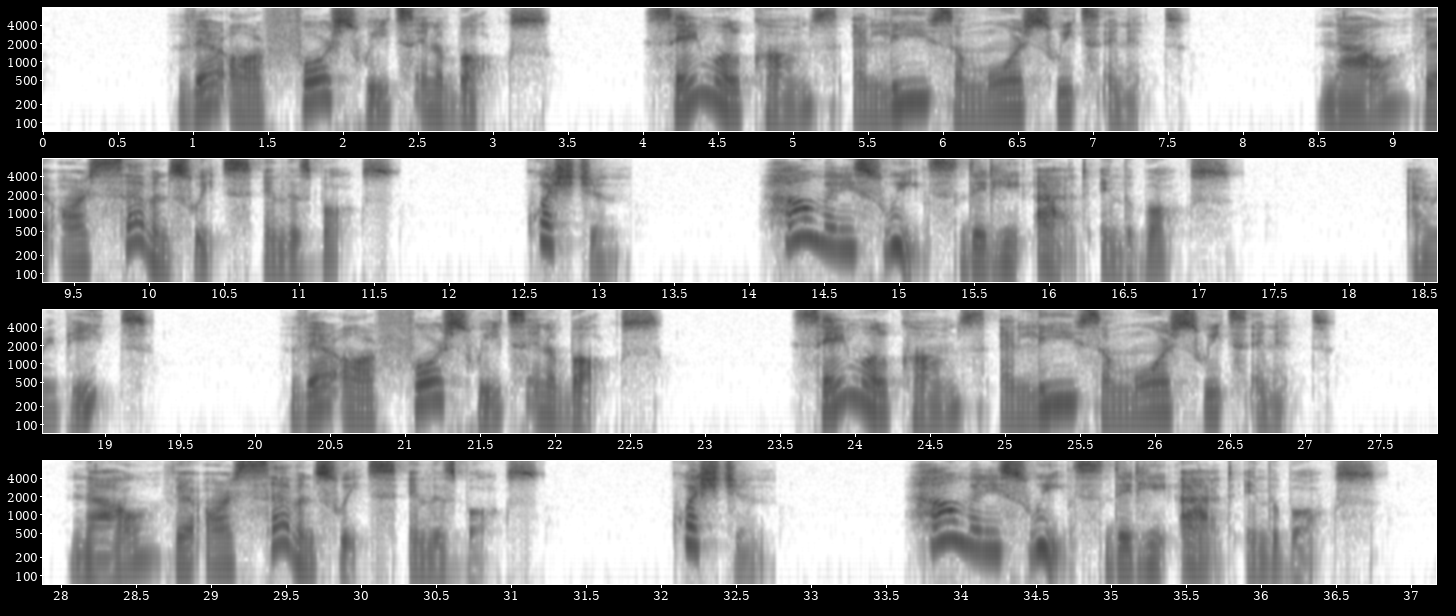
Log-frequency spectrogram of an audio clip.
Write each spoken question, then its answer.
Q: How many sweets did he add in the box?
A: Samuel added 3 sweets in the box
